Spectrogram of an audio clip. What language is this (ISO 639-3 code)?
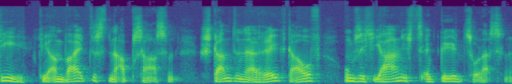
deu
